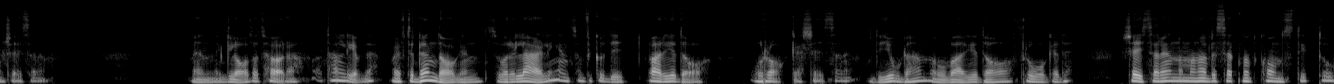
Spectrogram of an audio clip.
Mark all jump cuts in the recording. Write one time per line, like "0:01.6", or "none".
0:03.8
0:07.2
0:08.6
